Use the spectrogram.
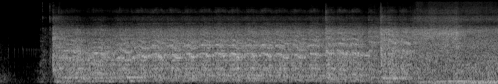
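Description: A 1987 Dodge Ramcharger truck engine with a carburetor fires up after a brief quiet moment and settles straight into a loud, steady, rumbling idle close by.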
